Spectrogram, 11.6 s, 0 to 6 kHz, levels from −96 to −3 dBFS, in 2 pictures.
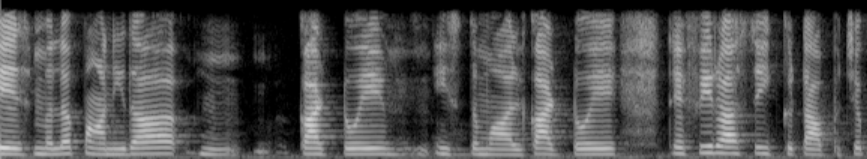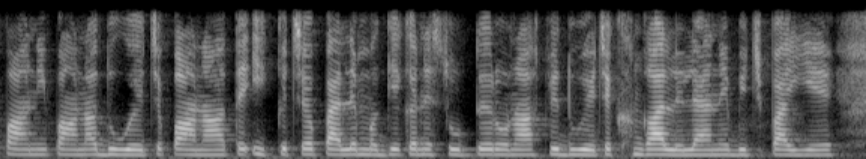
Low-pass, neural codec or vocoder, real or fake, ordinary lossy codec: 5.4 kHz; none; real; none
